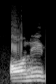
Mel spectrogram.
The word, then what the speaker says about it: অনু: আরো রয়েছে কথা অনাদ আর অ এর ও উচ্চারণ রয়েছে যেমন অতি অনু অতি অনু এটা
